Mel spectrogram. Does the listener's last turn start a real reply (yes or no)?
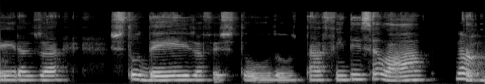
yes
